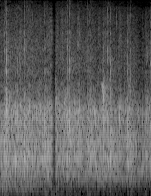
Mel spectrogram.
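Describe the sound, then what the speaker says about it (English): Steady crowd clapping fills a hall at a judicial conference certificate presentation, a dense, uniform round of applause with one brief dip midway. "Please have a great round of applause."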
